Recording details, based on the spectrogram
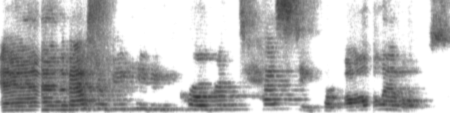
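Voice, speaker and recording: With audible room echo around her, a woman speaks very slowly at a high pitch. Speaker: beekeeping association regional director. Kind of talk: club meeting announcement. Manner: animated.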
